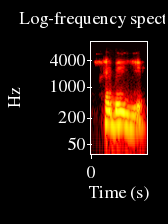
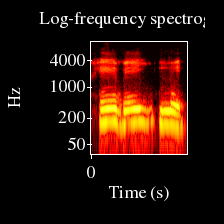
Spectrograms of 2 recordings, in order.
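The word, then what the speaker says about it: réveille: ঘুম থেকে উঠাটাকে আমরা বলতেছি জো মো হেবেইয়ে, নট হেবেইলে, না হেবেইলে না। ফ্রেঞ্চে মোস্ট অফ দ্য কেসেস আপনার ডাবল এলটা উচ্চারণ, ডাবল এল যদি একসাথে থাকে ওইটা উচ্চারণ হয় না।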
